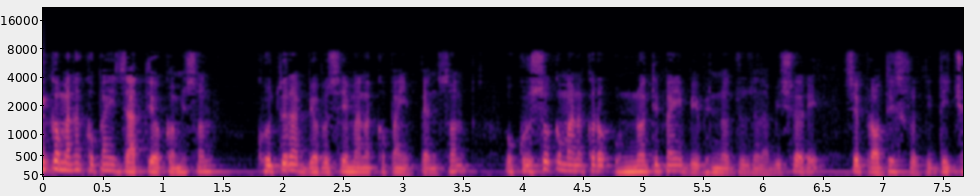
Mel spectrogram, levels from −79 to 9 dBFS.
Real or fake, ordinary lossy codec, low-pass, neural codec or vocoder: real; none; none; none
